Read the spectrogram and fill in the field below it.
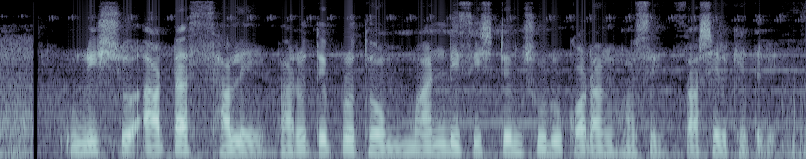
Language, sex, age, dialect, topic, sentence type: Bengali, male, 18-24, Rajbangshi, agriculture, statement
